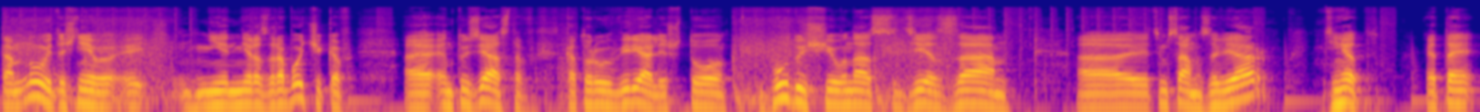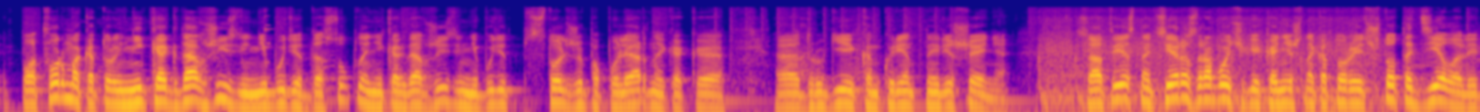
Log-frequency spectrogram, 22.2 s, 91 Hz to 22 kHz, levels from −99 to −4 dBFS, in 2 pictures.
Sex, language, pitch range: male, Russian, 120-150 Hz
